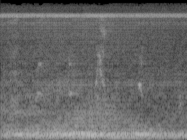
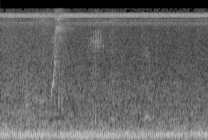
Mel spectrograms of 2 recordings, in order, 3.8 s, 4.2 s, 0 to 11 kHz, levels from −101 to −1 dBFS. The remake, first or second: first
